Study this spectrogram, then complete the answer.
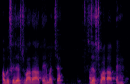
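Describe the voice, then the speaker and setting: A man's voice: mid-range voice, completely flat delivery, brisk, a little mellow. A man with a Bihari Hindi accent teaching English grammar at a classroom board, repeating each point and stretching words out syllable by syllable.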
